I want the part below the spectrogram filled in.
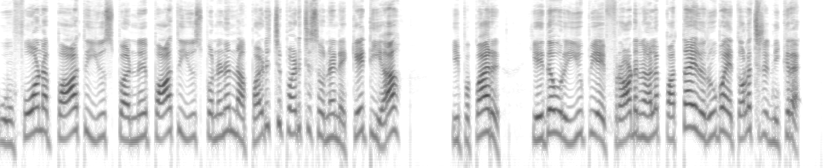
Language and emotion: Tamil, angry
